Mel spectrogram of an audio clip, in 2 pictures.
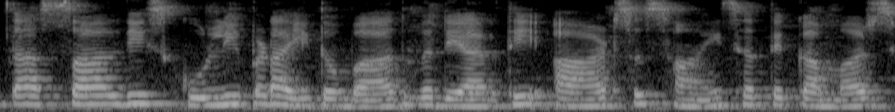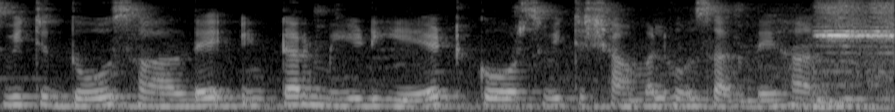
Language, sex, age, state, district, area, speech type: Punjabi, female, 45-60, Punjab, Ludhiana, urban, read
